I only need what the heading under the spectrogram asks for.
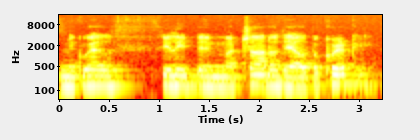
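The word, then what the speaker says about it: Miguel Filipe Machado de Albuquerque: So these were the name of the president's Miguel Felipe Machado de Albuquerque. Am I pronouncing this right?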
